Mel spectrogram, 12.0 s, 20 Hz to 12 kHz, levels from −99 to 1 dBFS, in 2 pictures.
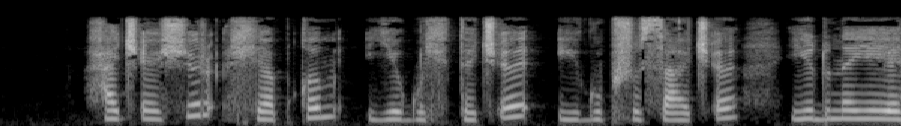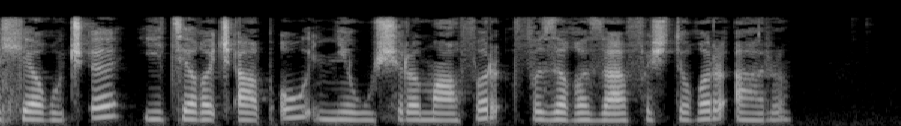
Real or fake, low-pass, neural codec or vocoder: real; 7.2 kHz; none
